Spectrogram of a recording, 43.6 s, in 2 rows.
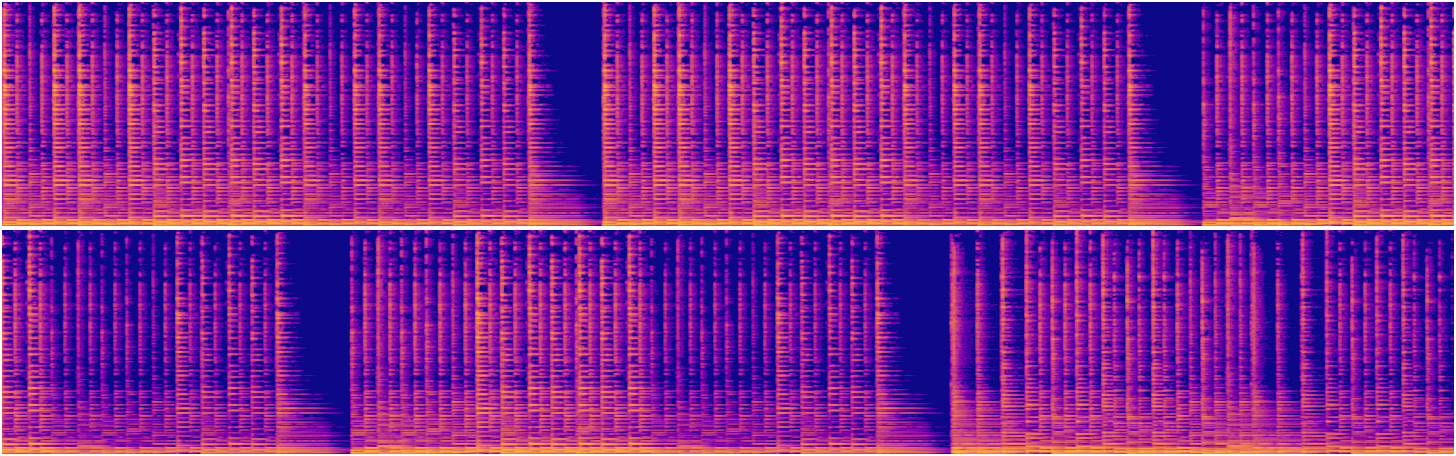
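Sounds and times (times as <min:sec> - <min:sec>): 
guitar waltz: 0:00.0 - 0:43.5.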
